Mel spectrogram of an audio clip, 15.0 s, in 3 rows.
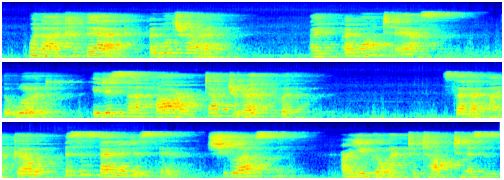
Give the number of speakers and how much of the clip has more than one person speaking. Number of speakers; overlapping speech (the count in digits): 1, no overlap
